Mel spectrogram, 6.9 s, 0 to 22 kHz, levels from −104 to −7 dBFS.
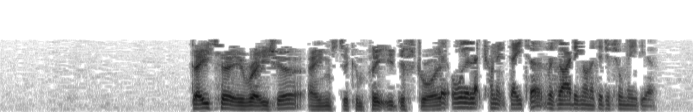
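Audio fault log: throughout: MP3 compression. The treble stops dead at 5 kHz, and nothing is heard above that edge. The damage is heavy. Weak frequency components flicker in and out between frames, so the speech sounds watery and swirly. S sounds turn into metallic chirps, and consonant attacks smear. The encoder was starved of bits, so it dropped the top band and the quieter detail. That fits a very low bitrate, near 16 kbps, as the likely cause.
4.41 to 6.93 s: section at the wrong speed. Right after "aims to completely", the speech suddenly runs 1.34 times too fast until the end of the clip. Pitch rises with the speed, by roughly five semitones, so the voice turns high and hurried. The change is abrupt rather than gradual. This section was likely played back against the wrong clock, so speed and pitch shifted together.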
